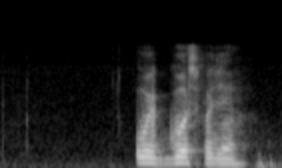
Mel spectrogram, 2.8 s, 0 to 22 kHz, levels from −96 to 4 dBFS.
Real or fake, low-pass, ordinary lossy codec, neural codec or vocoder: real; 7.2 kHz; none; none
